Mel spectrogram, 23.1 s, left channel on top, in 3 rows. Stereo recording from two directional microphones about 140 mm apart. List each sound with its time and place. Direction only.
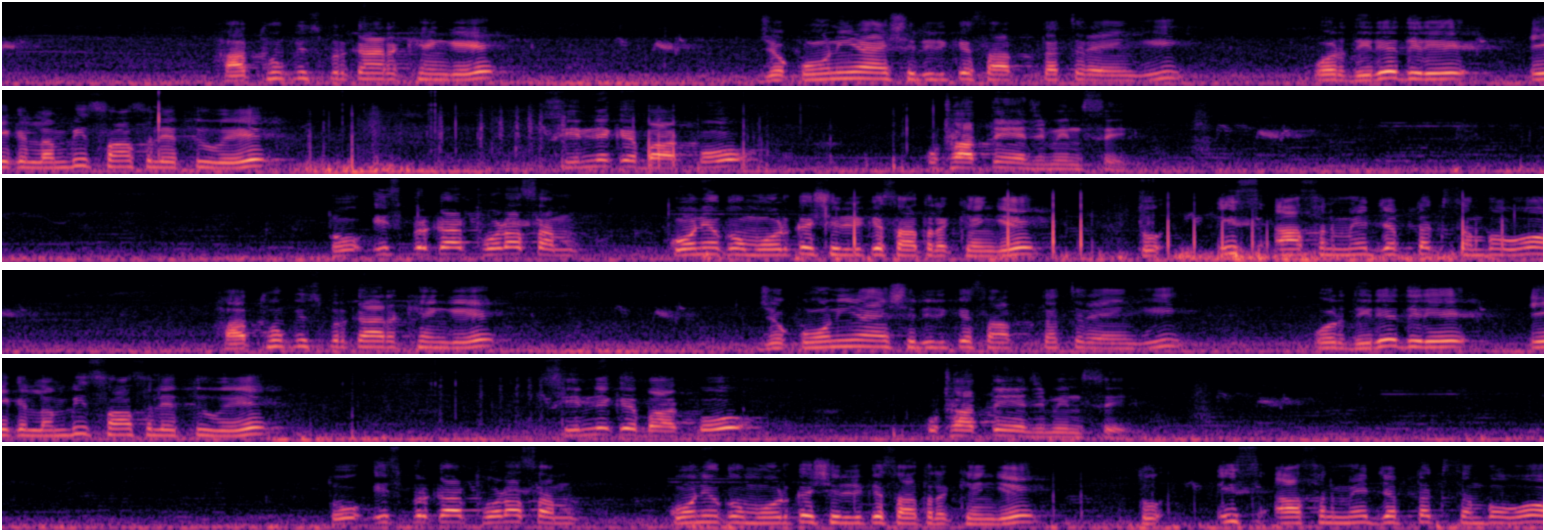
1.1 s speech: 65° right (ahead or behind)
3.8 s speech: 70° right (ahead or behind); by 9.0 s 50° right (ahead or behind)
10.4 s a woman's voice: 45° right (ahead or behind)
12.4 s a man's voice: 35° right (ahead or behind)
17.1 s a woman's voice: 50° right (ahead or behind)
